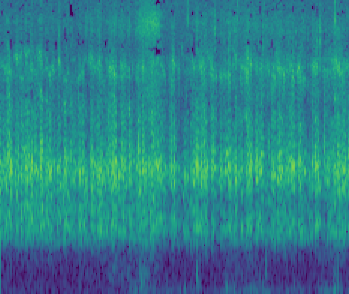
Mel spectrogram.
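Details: Wood frogs, hundreds strong, call at a woodland pond in Enosburgh during spring breeding; a continuous mass of clacking, duck-like croaks, individual calls occasionally standing out above the steady chorus, with a few faint low knocks.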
